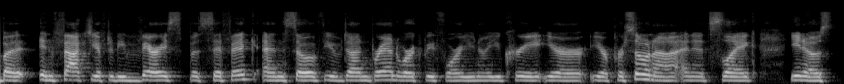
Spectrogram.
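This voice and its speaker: A woman speaking as a guest in a casual interview, chatty and full of little fillers. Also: on the low side.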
